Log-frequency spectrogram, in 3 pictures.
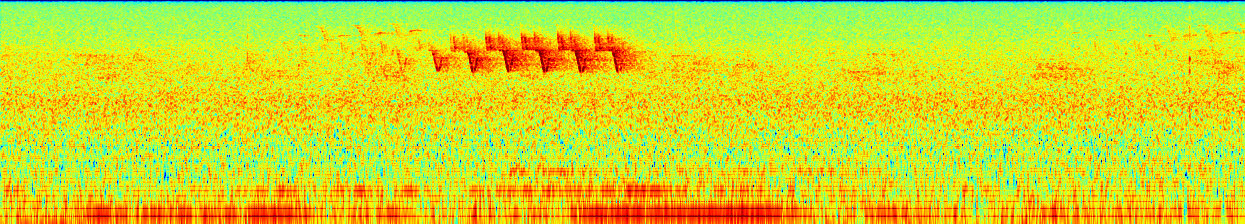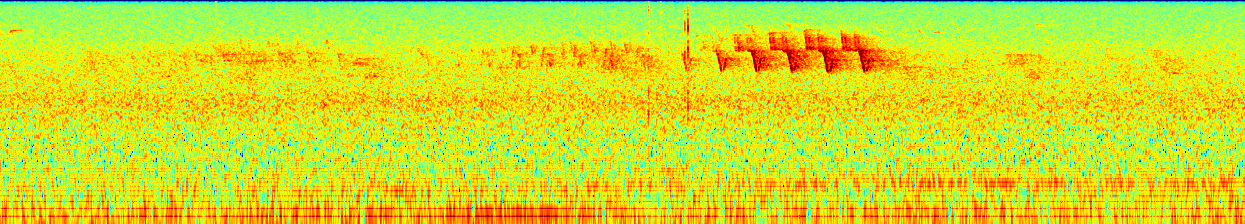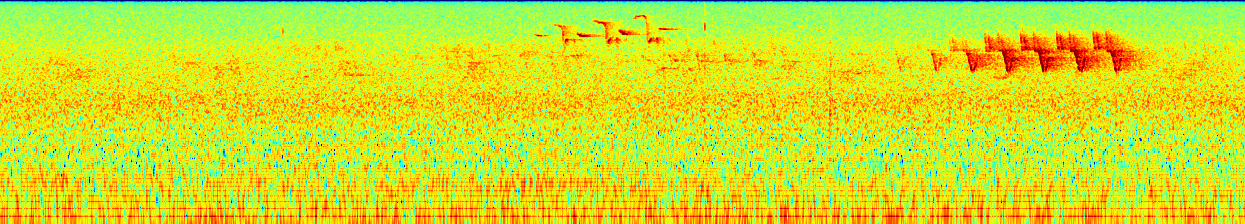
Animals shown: Red-eyed Vireo (Vireo olivaceus), Blackburnian Warbler (Setophaga fusca), Ovenbird (Seiurus aurocapilla)

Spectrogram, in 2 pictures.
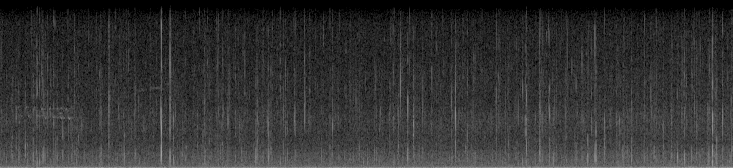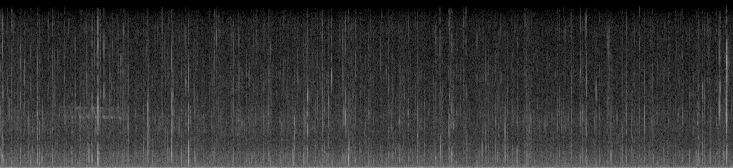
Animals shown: Golden-crowned Kinglet (Regulus satrapa), Yellow-rumped Warbler (Setophaga coronata)

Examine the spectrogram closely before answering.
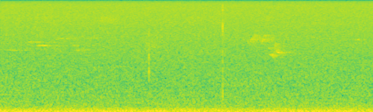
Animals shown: Hermit Thrush (Catharus guttatus), Red-eyed Vireo (Vireo olivaceus)

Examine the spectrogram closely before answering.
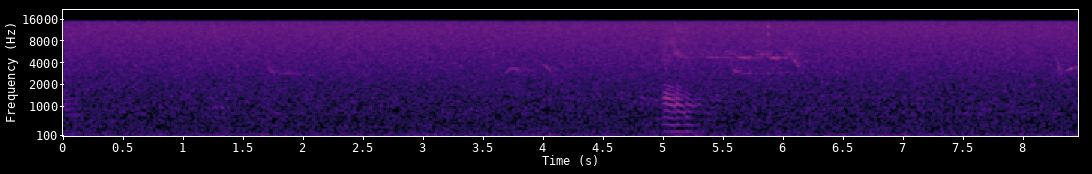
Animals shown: Red-eyed Vireo (Vireo olivaceus), Yellow-rumped Warbler (Setophaga coronata)

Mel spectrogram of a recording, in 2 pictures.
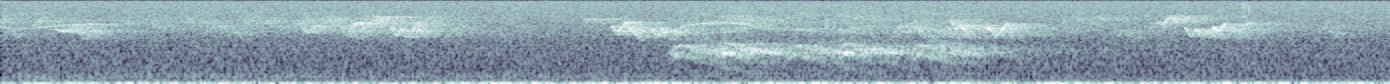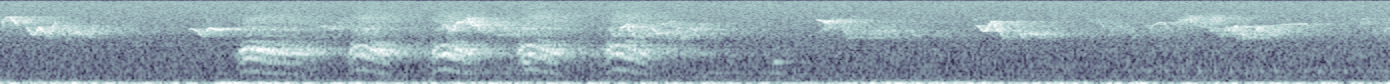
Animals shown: Eastern Wood-Pewee (Contopus virens), American Crow (Corvus brachyrhynchos), Red-eyed Vireo (Vireo olivaceus), Ovenbird (Seiurus aurocapilla)

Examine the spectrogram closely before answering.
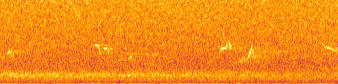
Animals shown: Red-eyed Vireo (Vireo olivaceus)

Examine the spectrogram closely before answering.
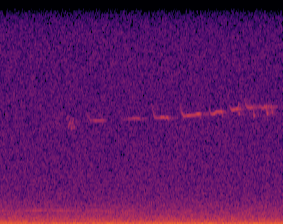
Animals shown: Golden-crowned Kinglet (Regulus satrapa)

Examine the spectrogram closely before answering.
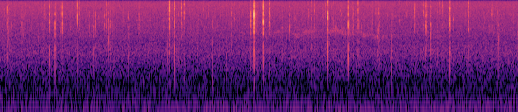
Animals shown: Scarlet Tanager (Piranga olivacea)

